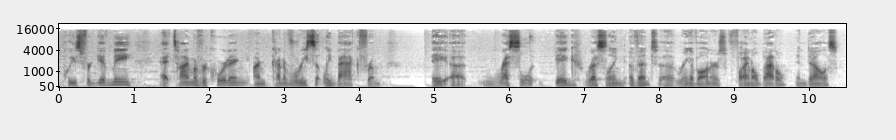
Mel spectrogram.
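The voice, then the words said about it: Hoarse, strained voice. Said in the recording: “despite how my voice may sound ... I did lose my voice letting Eddie Kingston know that I loved him”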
